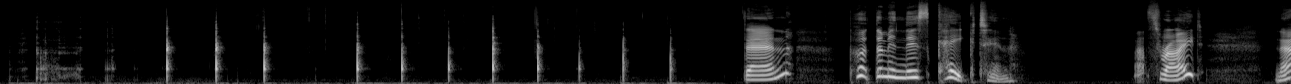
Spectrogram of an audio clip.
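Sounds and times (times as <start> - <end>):
knife slicing bananas on a cutting board: 0.1 - 7.2
speech: 7.4 - 8.0, 8.6 - 10.2, 11.4 - 12.8.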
